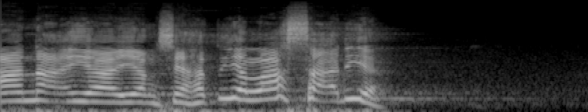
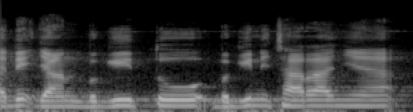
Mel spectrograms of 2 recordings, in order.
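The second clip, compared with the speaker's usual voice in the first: gentle husband; 8 semitones lower, 4 dB quieter than usual. Retold or imitated. Gentle husband guides wife.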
